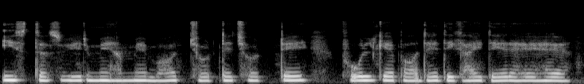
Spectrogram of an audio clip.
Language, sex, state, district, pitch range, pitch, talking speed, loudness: Hindi, male, Assam, Kamrup Metropolitan, 175-185 Hz, 180 Hz, 145 wpm, -14 LUFS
